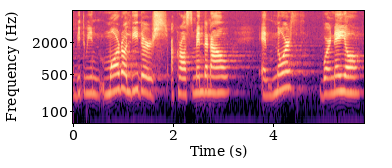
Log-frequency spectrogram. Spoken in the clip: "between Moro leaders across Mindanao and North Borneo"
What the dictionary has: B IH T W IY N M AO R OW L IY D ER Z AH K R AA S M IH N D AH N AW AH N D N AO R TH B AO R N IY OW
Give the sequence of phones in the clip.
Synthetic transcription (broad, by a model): B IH T W IY N M AO R OW L IY D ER S AH K R AA S M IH N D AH N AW AH N D N AO R TH B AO R N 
